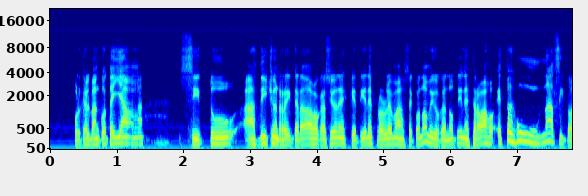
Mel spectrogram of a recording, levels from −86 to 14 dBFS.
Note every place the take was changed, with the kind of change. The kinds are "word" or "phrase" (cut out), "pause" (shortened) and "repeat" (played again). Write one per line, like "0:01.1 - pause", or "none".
none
